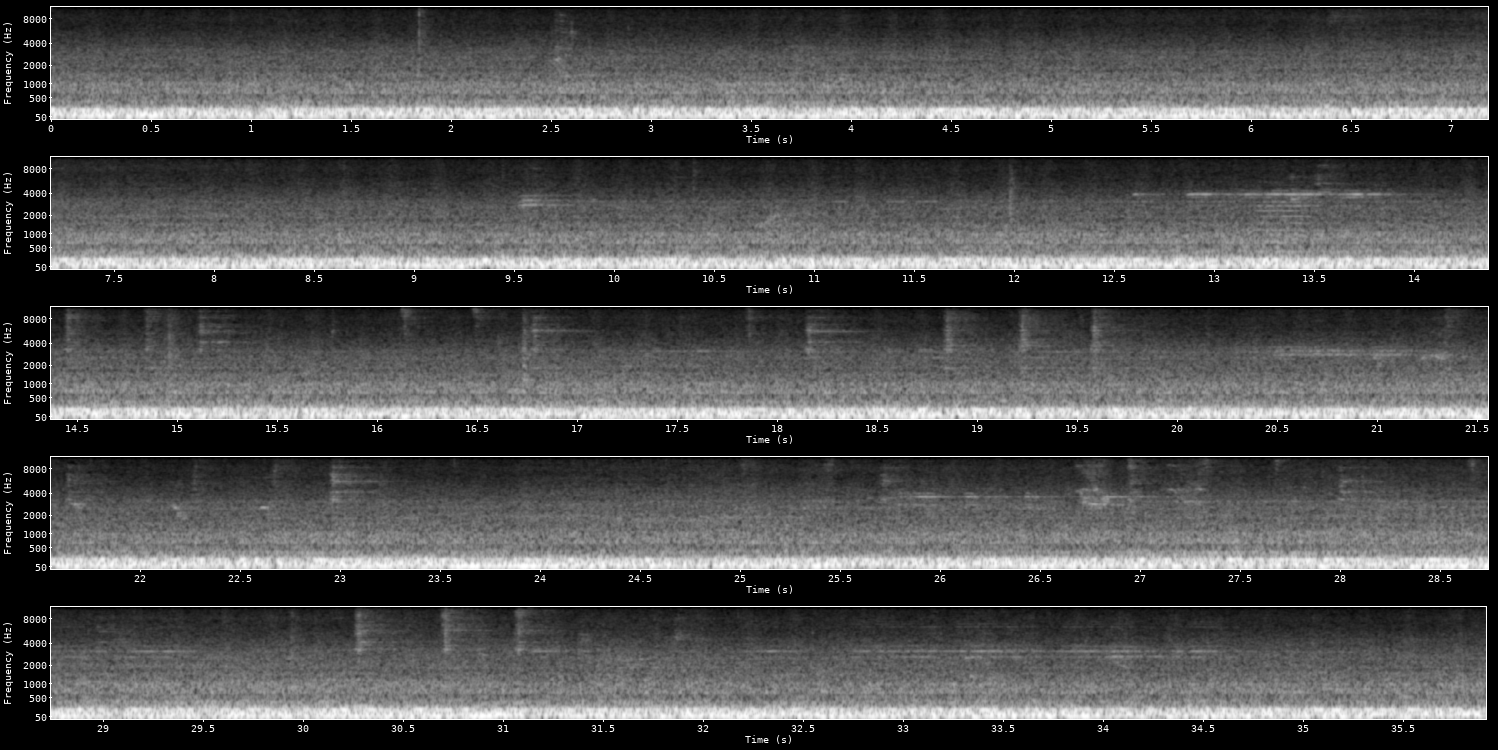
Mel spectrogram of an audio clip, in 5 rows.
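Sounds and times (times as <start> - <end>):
steady low rumble: 0.0 - 35.9
small birds chirping: 21.0 - 23.2, 25.4 - 32.1.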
